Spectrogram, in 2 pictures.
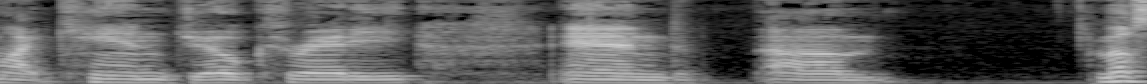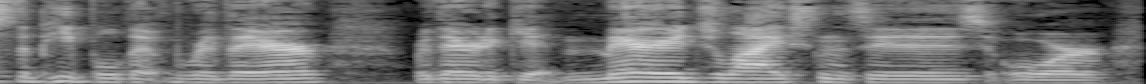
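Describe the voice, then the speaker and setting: A middle-aged North Texas man with a medium-pitched voice tells a personal story casually and chattily, often restarting and drifting into asides.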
